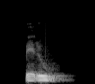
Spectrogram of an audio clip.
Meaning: Peru (a country in South America)
- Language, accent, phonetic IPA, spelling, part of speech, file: Catalan, Valencia, [peˈɾu], Perú, proper noun, LL-Q7026 (cat)-Perú.wav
